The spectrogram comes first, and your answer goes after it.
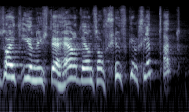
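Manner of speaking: put-on old shepherd spotting the man who dragged them aboard, surprised. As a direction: burst out as you recognize the rogue. Shepherd recognizes the rogue.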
